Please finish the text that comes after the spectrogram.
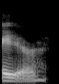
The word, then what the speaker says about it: Er: birth to Three Sons one is named air not I not a not a i r but e r like e e or you know what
